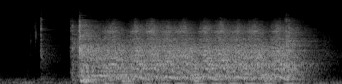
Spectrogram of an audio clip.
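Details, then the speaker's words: 1977 Datsun B210 whose ignition had been tinkered with, cranking: a steady, even two-second starter whir with no grinding or clicking. The starter spins the engine strongly, a healthy crank. "I don't know it sounds like a healthy crank to me here have a listen all right here goes another crank well that's awesome man I'm so happy it it cranks and the starter works and everything"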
